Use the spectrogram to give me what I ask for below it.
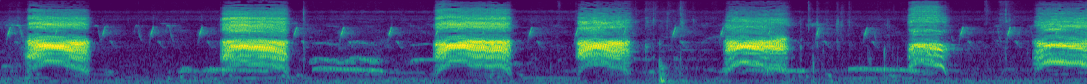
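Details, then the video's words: Loud crow cawing said to show group anger and a call for food. About seven harsh, hoarse caws repeat roughly every second, with quieter whistling birds underneath. "Very loud voice of Crow sound - Crow sound of kaka | Crow bird unity anger and sound for food"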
